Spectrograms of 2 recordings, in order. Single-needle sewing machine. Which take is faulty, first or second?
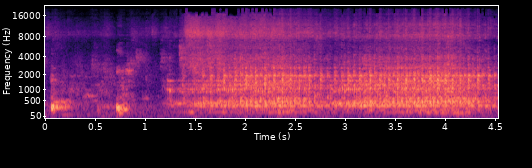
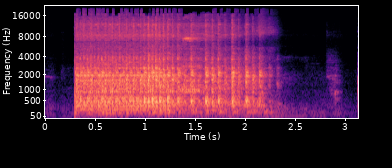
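second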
